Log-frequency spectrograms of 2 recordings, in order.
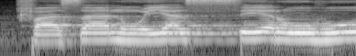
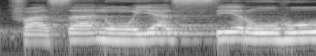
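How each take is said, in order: The two takes are said the same way.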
